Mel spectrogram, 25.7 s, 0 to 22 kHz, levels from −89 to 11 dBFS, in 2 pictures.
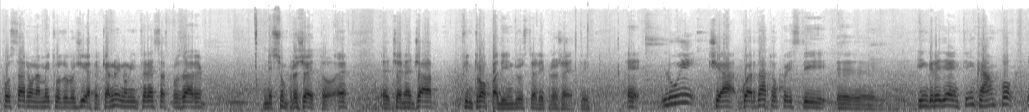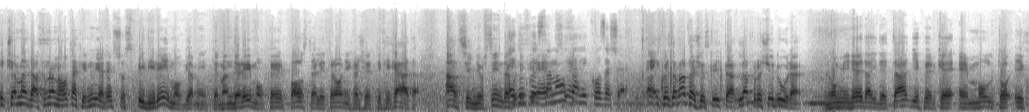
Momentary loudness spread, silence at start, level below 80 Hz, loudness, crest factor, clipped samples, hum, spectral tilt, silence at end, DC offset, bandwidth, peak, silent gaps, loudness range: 6 LU; 0 s; -38 dBFS; -12 LUFS; 12 dB; under 0.1%; none; -7.5 dB/octave; 0 s; under 0.1%; 14 kHz; 0 dBFS; none; 2 LU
